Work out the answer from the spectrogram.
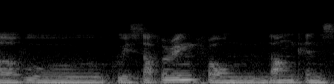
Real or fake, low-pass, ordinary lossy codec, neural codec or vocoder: real; 7.2 kHz; none; none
